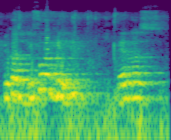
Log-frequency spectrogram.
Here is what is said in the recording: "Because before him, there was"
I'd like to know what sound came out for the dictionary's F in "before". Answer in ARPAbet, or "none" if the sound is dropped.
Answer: F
